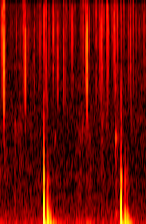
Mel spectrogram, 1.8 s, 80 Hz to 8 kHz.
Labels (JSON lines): {"label": "biophony, double pulse", "recorder": "SoundTrap 300"}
